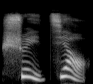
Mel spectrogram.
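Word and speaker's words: 睡觉: 对，但是睡觉两个字都是第四声，听起来感觉就完全不一样了。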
